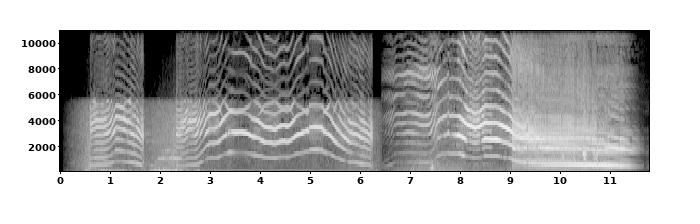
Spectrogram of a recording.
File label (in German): hirsch, Zootiere; zootiere erkennen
